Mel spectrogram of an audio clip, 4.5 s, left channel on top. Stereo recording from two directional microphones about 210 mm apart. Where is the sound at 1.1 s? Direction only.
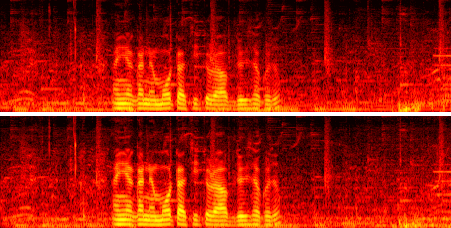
Centre (ahead or behind).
